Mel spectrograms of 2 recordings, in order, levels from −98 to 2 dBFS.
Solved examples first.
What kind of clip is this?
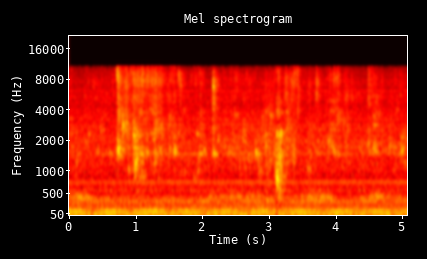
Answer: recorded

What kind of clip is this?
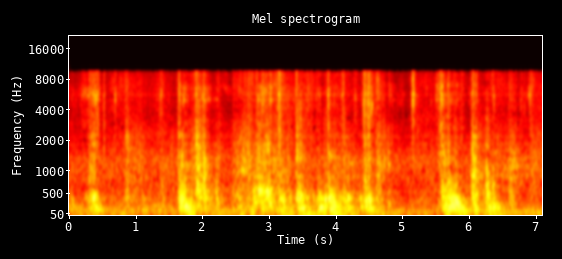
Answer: remade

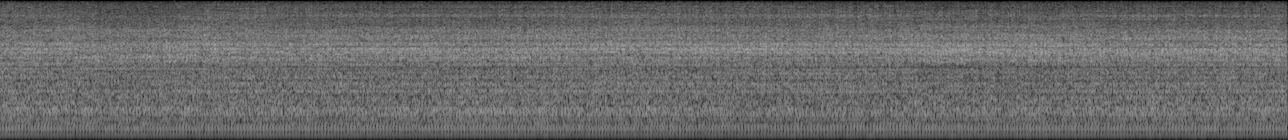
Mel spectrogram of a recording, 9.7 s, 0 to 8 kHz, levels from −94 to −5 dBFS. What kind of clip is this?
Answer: recorded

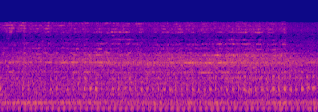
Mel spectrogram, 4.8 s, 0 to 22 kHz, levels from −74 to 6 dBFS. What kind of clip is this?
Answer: recorded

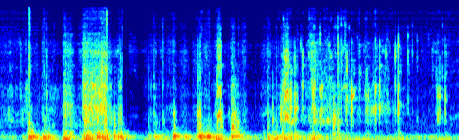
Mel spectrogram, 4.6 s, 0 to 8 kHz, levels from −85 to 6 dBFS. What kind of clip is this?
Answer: remade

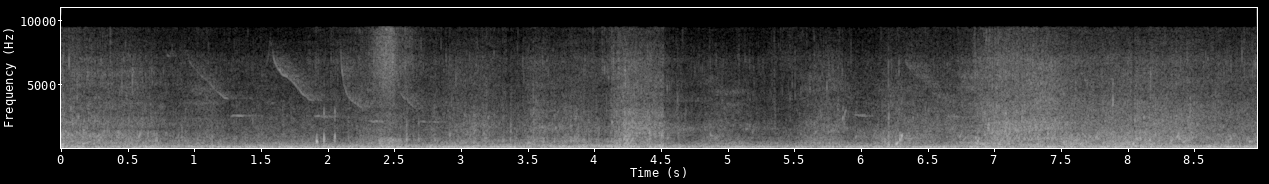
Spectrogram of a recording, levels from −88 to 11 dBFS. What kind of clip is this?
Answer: recorded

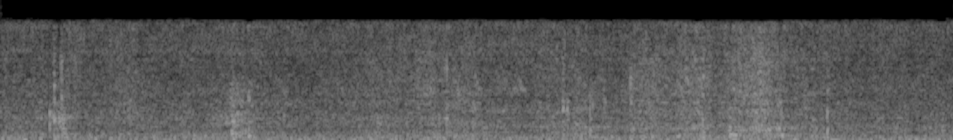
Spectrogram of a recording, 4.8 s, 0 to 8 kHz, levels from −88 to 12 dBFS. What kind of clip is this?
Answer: remade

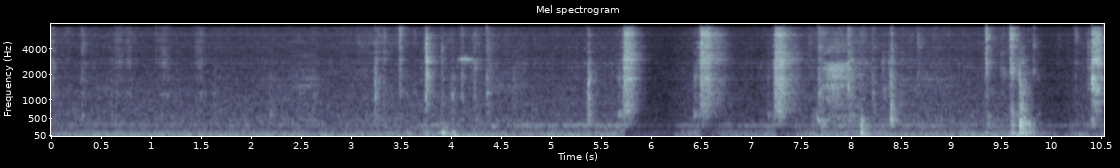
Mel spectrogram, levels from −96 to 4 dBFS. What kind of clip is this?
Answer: remade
